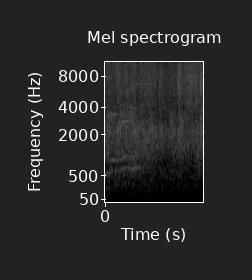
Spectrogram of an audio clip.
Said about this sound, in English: Jump to your feet, clap your hands, and I want you to say to yourself, I'm going on. I'm moving on.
